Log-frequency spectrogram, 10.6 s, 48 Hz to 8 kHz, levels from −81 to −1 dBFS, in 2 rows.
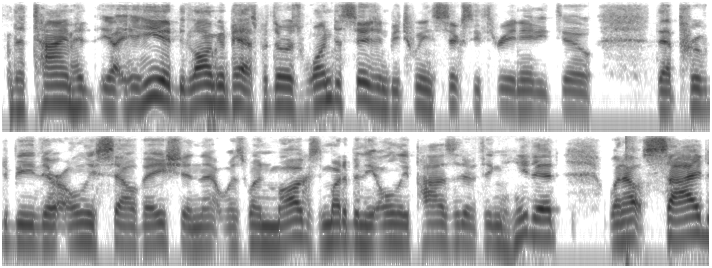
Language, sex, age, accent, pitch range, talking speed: English, male, 40-59, American, 120-150 Hz, 230 wpm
